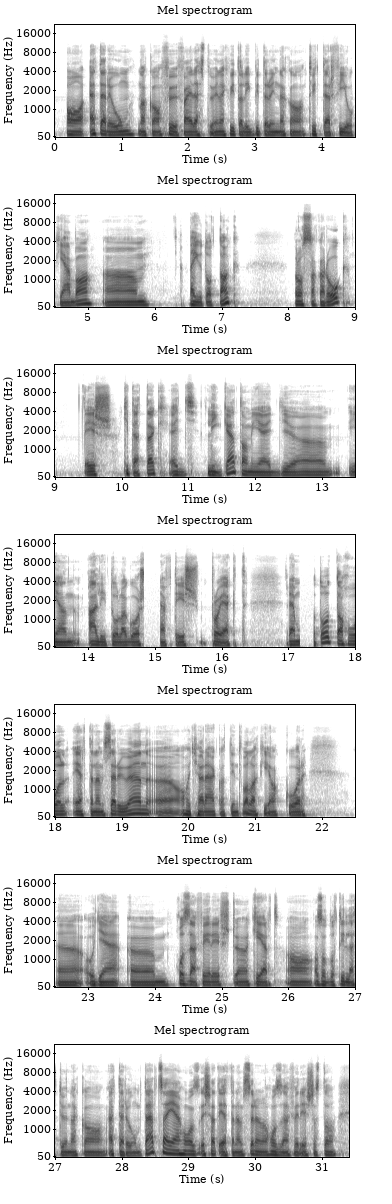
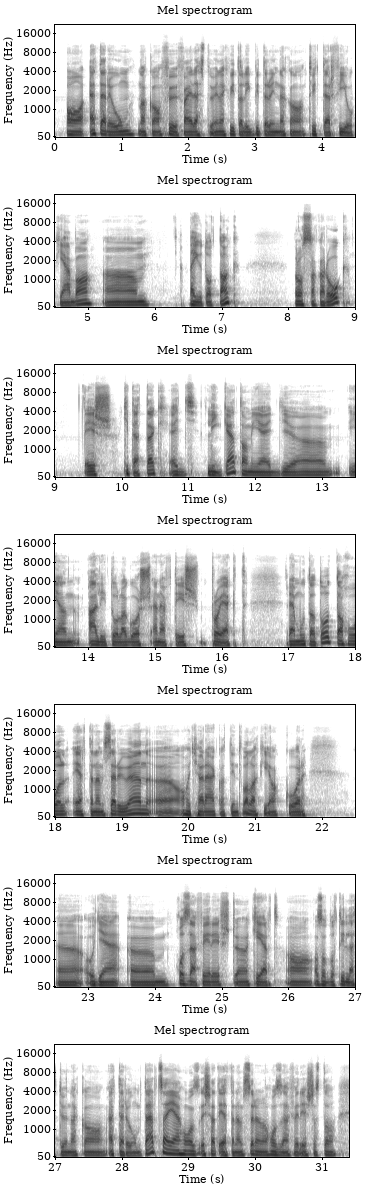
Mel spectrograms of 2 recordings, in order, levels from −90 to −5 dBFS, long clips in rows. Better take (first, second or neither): second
